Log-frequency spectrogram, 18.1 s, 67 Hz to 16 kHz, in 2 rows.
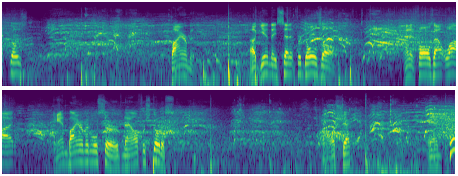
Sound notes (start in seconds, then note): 0.8 audience and players shouting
